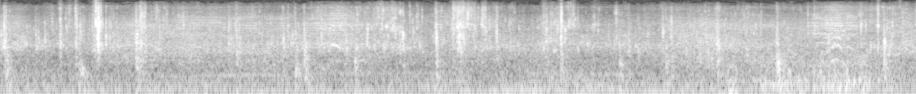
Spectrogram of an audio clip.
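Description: Sea water lapping and splashing against a kayak's hull, with irregular small knocks and slaps, while wind rumbles on the microphone.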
